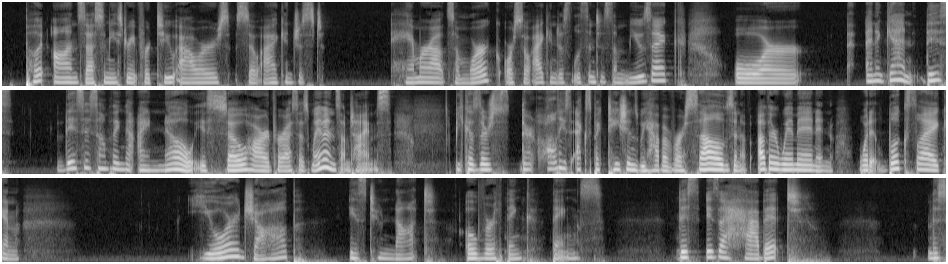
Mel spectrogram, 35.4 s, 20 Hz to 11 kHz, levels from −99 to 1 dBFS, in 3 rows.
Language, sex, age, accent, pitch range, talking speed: English, female, 20-39, American, 165-195 Hz, 125 wpm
